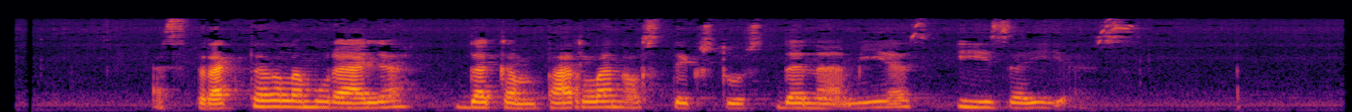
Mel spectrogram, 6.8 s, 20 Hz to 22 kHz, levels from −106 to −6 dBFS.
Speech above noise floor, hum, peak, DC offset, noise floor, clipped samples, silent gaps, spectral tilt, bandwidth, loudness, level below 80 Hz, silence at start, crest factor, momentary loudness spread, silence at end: 32 dB; none; -10 dBFS; under 0.1%; -64 dBFS; under 0.1%; none; -4 dB/octave; 11.5 kHz; -33 LUFS; -86 dBFS; 0.75 s; 24 dB; 11 LU; 1.1 s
